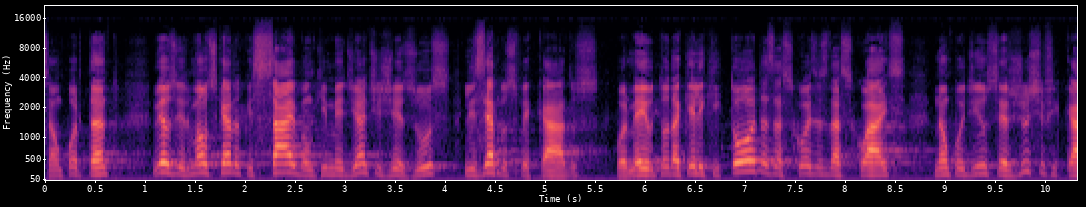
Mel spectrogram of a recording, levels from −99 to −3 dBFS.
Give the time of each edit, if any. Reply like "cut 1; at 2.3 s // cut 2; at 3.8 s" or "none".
cut 1; at 4.1 s // cut 2; at 4.5 s // cut 3; at 5.6 s // cut 4; at 6.1 s // cut 5; at 6.8 s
